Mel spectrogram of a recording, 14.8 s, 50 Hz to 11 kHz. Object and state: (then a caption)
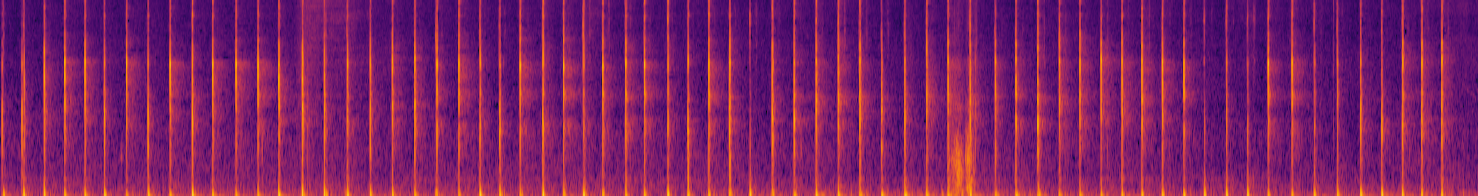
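Plastic bottle. Fingertips tap the cap end of a small matte white plastic bottle in quick strokes, giving a steady run of 66 short, dry taps with a low thump and a bright click. A brief rustling burst sounds near the middle.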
